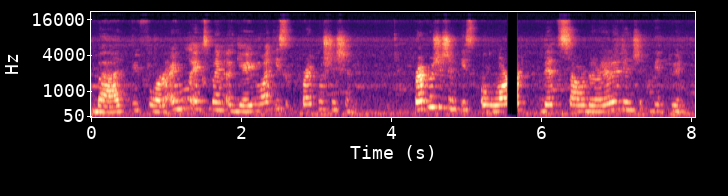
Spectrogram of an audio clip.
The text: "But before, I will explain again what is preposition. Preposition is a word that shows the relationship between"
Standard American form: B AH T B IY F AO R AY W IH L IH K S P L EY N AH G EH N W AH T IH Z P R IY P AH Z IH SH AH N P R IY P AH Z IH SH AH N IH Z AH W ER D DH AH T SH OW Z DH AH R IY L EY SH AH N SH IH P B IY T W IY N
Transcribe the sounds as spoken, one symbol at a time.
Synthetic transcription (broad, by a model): B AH T B IY F AO R AY W IH L IH K S P L EY N AH G EH N W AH T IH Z P R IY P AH S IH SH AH N P R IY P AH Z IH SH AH N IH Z AH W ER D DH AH T S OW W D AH R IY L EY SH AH N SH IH P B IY T W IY N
